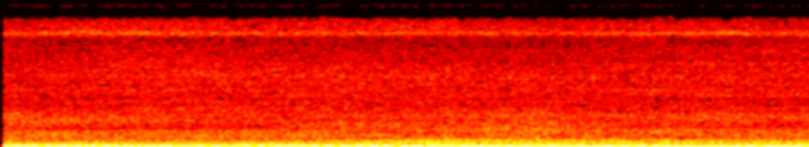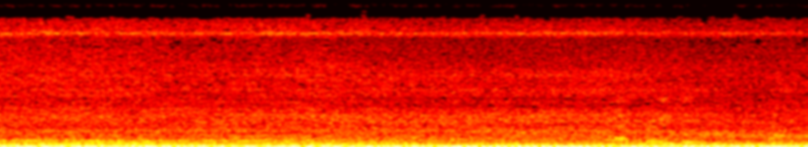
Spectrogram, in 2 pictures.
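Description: Bank of large containerized generator sets at a power plant running: a loud, steady drone with a strong low hum.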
